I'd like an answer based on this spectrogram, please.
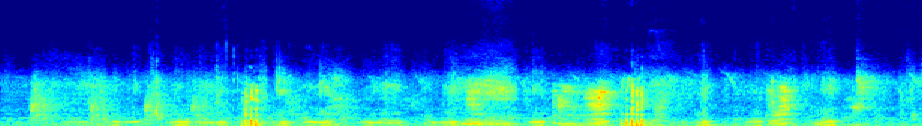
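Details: Farm pigs in Tripura, India, giving repeated short grunts and snorts, a couple of louder sharp calls standing out amid the steady chatter of the group.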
